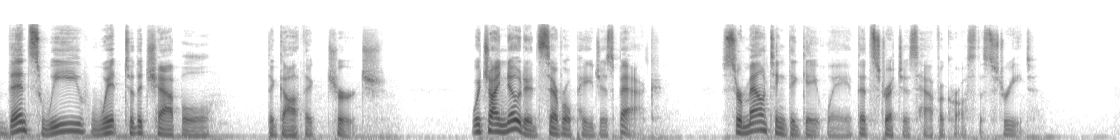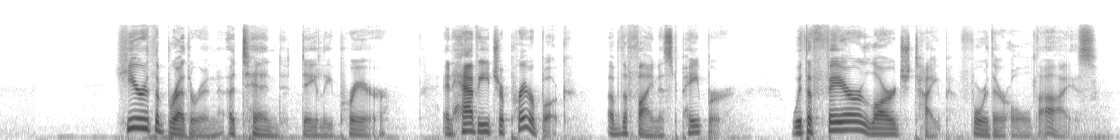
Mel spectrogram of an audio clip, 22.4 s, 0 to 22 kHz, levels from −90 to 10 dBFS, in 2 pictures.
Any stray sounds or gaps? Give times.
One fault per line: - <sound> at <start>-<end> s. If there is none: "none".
none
